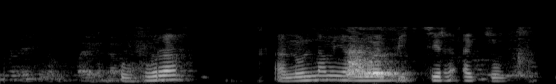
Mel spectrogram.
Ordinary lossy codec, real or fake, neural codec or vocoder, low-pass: MP3, 24 kbps; real; none; 7.2 kHz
